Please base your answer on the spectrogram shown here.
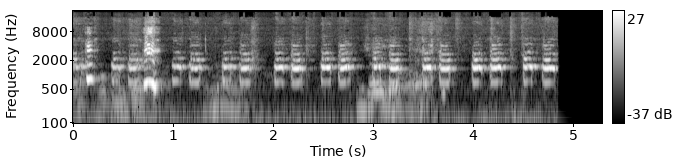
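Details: A nine-year-old male cockatiel kept indoors warbles its daily looped song in vibrato. Even harmonic notes throb roughly twice per second, with low human voice sounds underneath, ending abruptly.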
